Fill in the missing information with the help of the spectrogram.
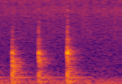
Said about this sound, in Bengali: বাইরে ঝমঝমে বৃষ্টির মধ্যে কড়া নাড়ার শব্দ শুনেই বুঝতে পারলাম কিশোরী এসেছে।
